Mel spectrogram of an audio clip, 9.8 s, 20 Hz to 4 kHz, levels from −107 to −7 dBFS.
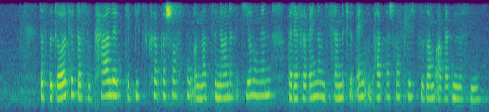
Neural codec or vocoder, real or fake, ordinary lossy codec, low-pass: codec, 24 kHz, 0.9 kbps, WavTokenizer, medium speech release version 1; fake; none; 3.6 kHz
